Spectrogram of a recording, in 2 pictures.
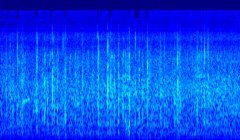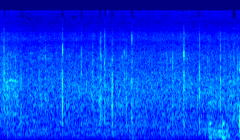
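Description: Steady rain falling on the open-air parade ground, a continuous hiss with many small drop ticks picked up by the podium microphone. A soft low bump near the end.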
